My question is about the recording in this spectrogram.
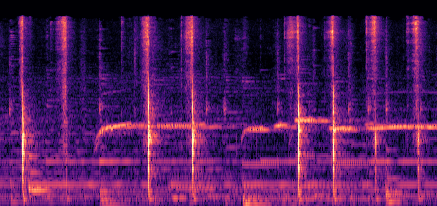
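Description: Chinese cleaver chopping peeled water chestnuts into small dice on a cutting board: sharp knocks of the blade on the board, unevenly spaced at about two a second.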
